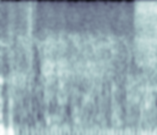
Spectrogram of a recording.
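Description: A man's voice trails off on a drawn-out syllable, then a pause with faint low background noise and a short hiss near the end.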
